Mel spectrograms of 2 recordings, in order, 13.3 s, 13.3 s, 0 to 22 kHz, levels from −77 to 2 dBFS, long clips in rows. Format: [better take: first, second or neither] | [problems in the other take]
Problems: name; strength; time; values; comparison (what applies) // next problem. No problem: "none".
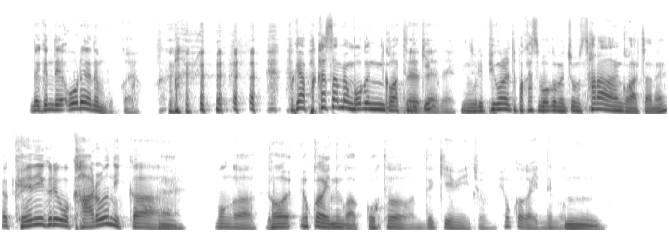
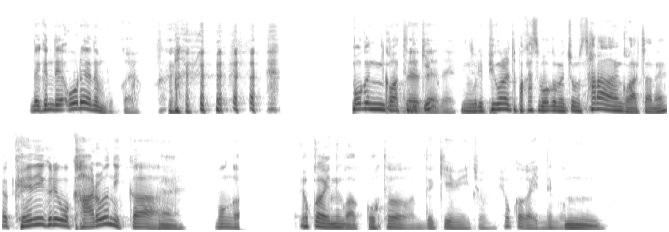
first | audio cutting out; at 3 s for 0.5 s and at 9 s for 0.5 s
